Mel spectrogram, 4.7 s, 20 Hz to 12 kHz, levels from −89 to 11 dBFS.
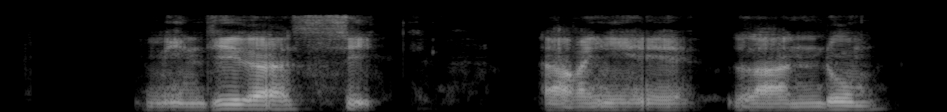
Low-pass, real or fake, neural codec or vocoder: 7.2 kHz; fake; codec, 16 kHz, 4.8 kbps, FACodec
